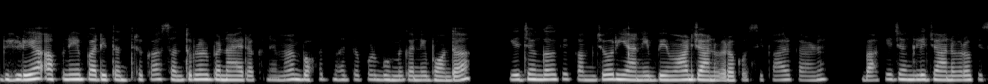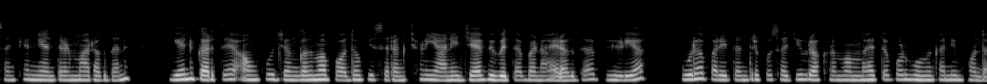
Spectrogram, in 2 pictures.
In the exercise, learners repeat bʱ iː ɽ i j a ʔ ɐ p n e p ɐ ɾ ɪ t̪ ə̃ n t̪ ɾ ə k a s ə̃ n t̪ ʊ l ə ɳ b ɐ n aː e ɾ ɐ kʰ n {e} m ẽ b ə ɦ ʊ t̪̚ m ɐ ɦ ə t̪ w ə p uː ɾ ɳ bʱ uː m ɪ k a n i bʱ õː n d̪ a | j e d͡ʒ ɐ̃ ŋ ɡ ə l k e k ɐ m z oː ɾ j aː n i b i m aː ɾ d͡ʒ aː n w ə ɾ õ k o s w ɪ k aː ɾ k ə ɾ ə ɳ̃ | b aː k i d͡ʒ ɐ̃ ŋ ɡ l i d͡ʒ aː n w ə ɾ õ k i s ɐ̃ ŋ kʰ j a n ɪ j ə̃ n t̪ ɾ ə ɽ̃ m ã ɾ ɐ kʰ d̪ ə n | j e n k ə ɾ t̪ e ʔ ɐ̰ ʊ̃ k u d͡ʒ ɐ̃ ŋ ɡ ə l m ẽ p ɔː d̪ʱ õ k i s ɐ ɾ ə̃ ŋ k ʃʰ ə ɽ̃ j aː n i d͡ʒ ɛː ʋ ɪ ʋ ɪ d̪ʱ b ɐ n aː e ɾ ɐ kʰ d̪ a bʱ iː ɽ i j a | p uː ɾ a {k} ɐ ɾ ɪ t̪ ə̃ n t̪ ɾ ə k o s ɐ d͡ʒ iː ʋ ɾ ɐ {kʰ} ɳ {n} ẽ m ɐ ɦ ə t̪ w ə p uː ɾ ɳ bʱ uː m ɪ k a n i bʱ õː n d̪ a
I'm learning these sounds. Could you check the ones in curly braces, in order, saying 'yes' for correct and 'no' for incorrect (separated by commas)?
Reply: yes, no, yes, no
